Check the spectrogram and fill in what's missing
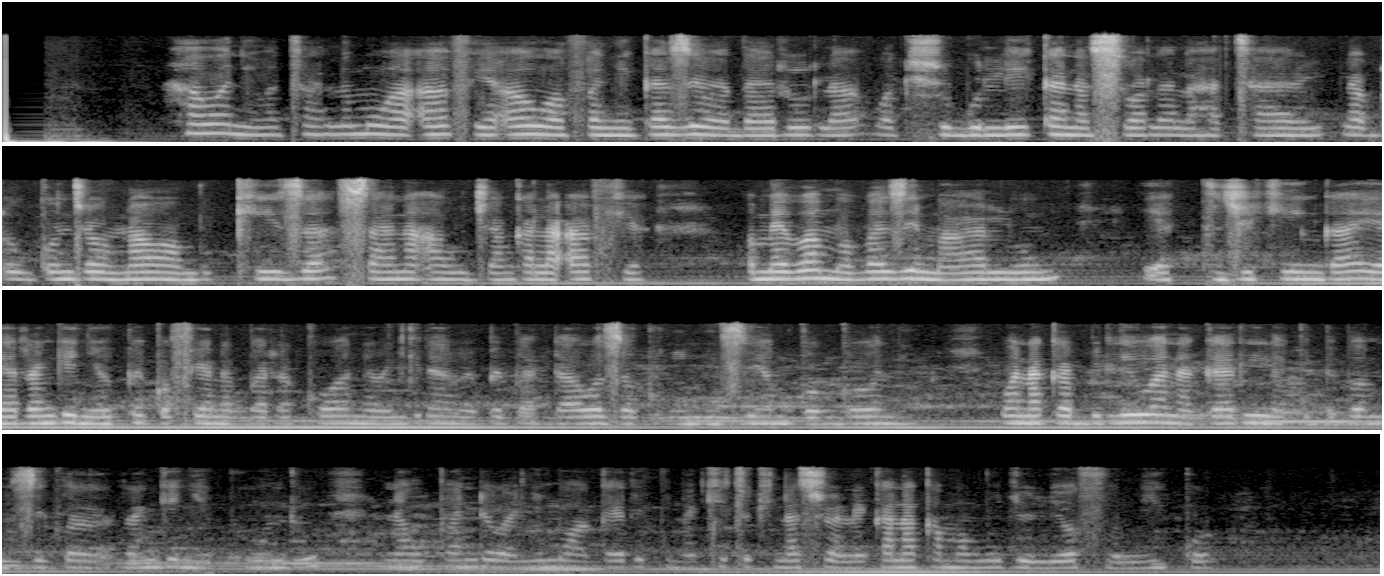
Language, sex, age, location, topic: Swahili, female, 18-24, Kisii, health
